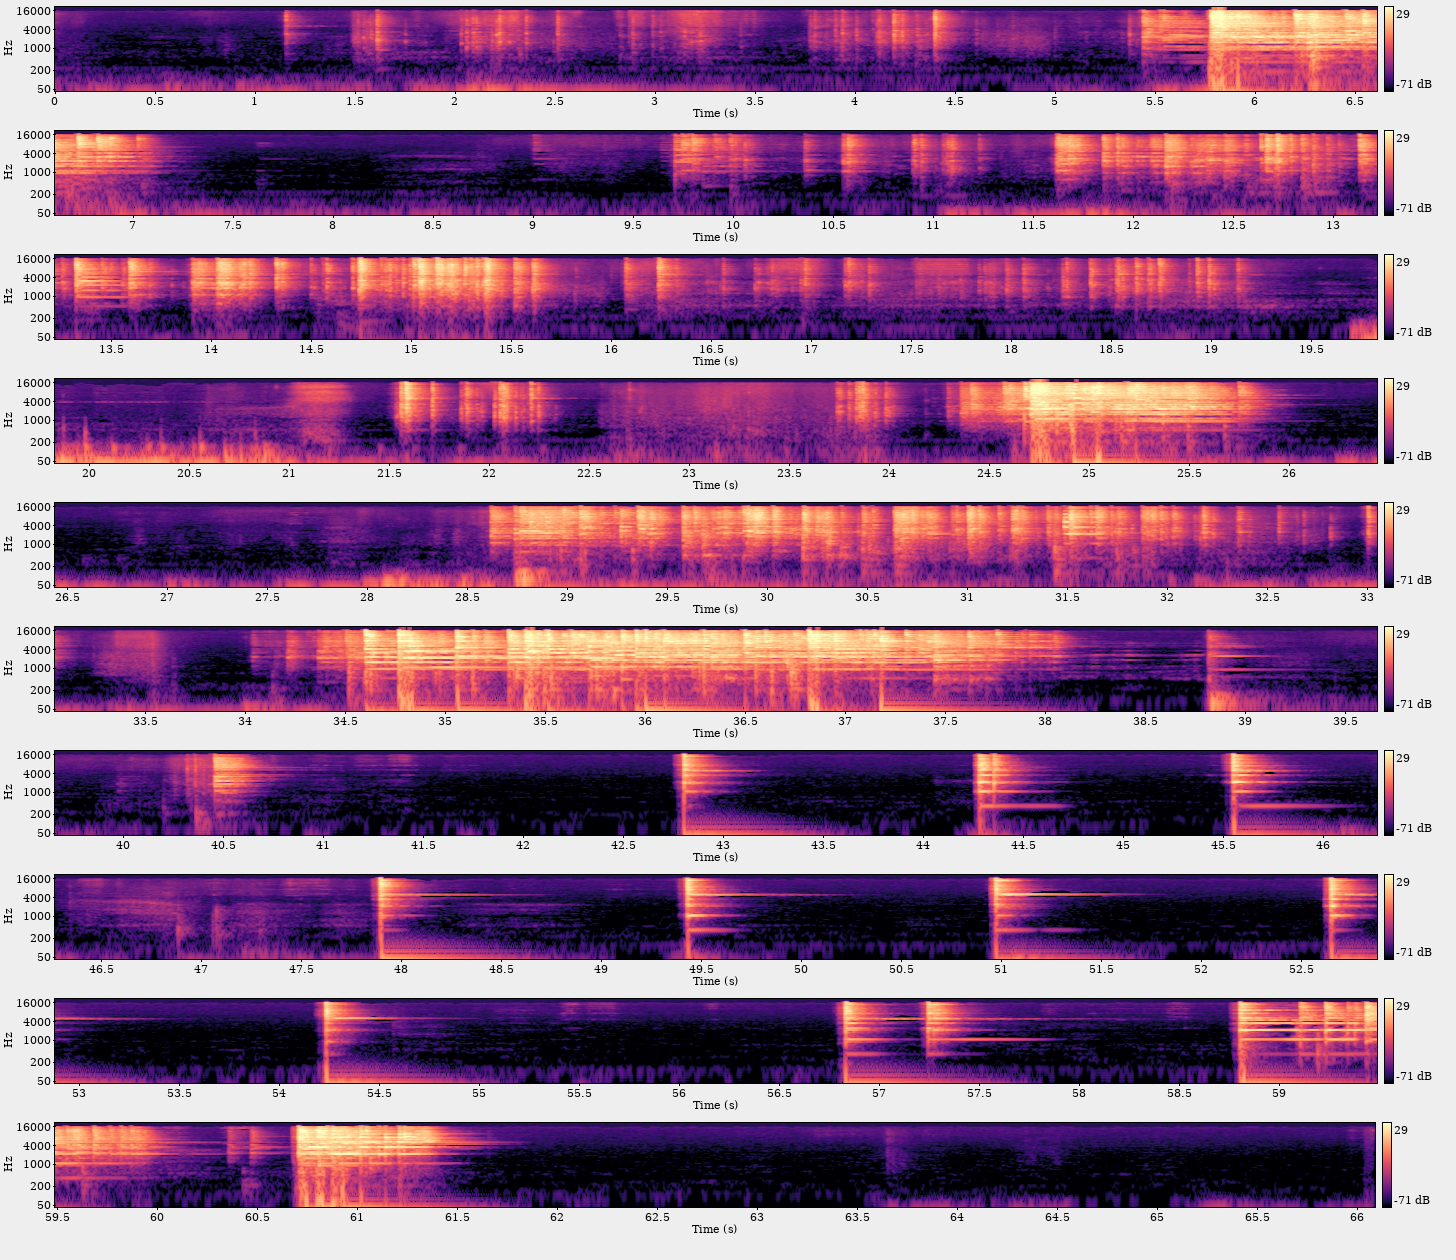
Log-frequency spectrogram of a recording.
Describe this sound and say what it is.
Röhren fallen
Couple of pipes fall on the ground and get picked up again.
fall, fallen, hren, l, metal, metall, pipes, r, rohre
